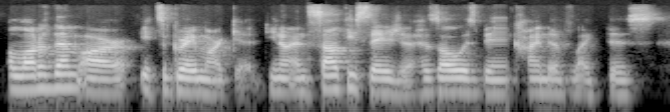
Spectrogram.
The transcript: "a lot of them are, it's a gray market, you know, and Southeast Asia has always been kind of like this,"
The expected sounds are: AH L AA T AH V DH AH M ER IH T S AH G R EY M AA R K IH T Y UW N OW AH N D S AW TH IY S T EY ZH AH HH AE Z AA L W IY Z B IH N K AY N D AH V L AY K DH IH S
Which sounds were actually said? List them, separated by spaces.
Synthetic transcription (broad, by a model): AH L AA T AH V DH AH M ER IH T S AH G R EY M AA R K IH T Y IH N OW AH N S AW TH IY S T EY ZH AH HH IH Z AA L W IY Z B IH N K AY N D AH V L AY K DH IH S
